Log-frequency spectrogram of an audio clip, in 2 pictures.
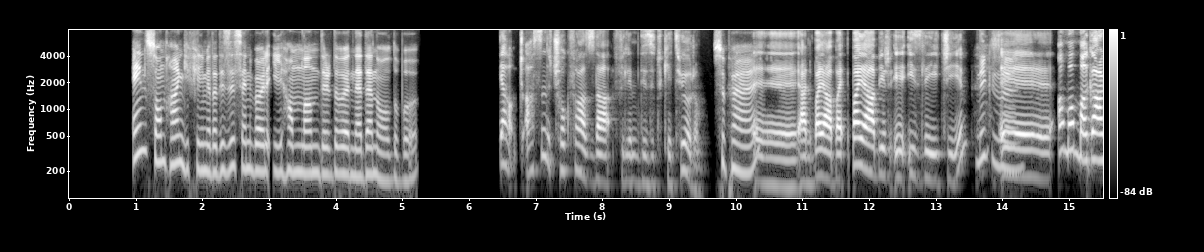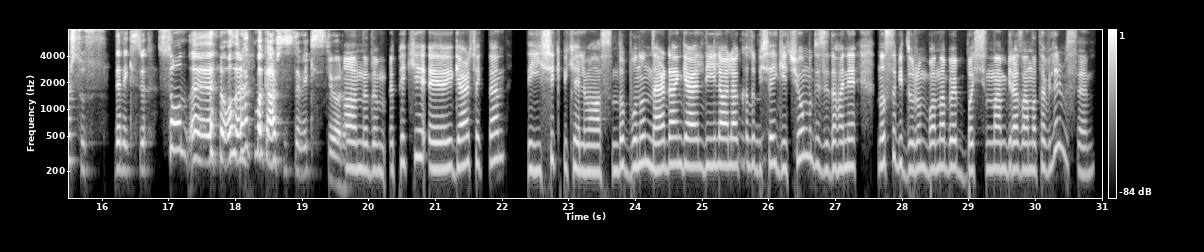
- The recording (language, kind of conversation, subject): Turkish, podcast, En son hangi film ya da dizi sana ilham verdi, neden?
- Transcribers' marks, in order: laughing while speaking: "olarak Magarsus"; chuckle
